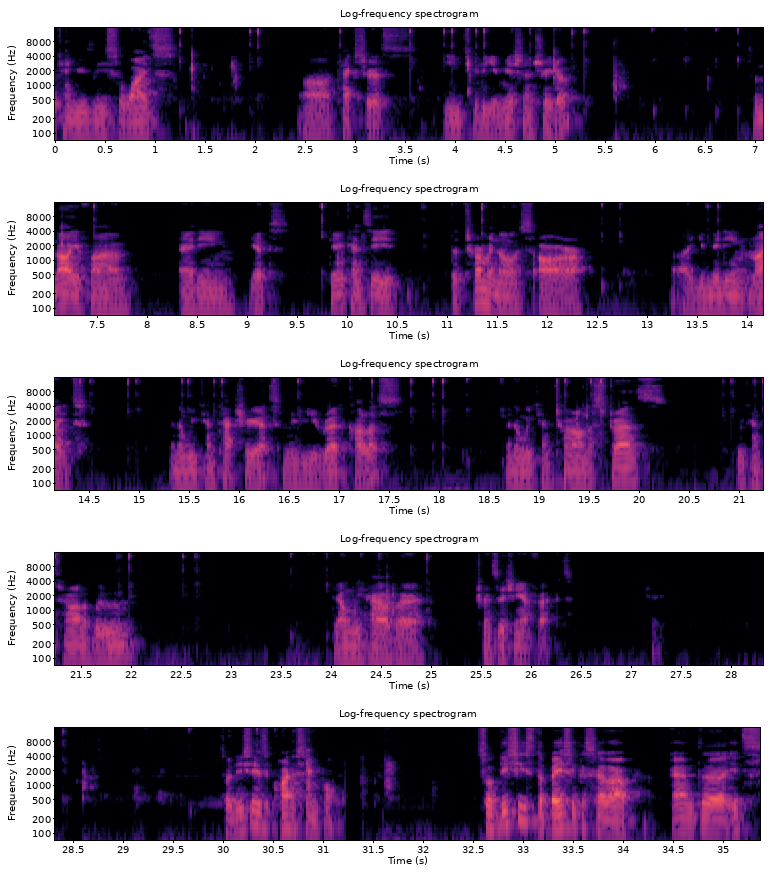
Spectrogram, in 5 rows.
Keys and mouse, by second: 1.0-1.4 drag, 1.6 ctrl+x, 2.0 click, 3.0-3.6 drag, 3.9 click, 4.6 middle click, 6.0 middle click, 6.7 middle click, 7.5-9.8 shift+drag, 10.8 click, 10.8 d, 11.4 d, 12.0 d, 12.6 middle click, 13.6 click, 14.5 click, 15.0 click, 15.5 click, 15.8 click, 18.3 middle click, 19.2 click, 20.9 click, 21.2 drag, 21.9 click, 22.7 click, 23.7 middle click, 24.4 middle click, 25.0-28.5 shift+drag, 29.7 middle click, 31.3 ctrl+alt+shift+w, 31.4 ctrl+alt+shift+q.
